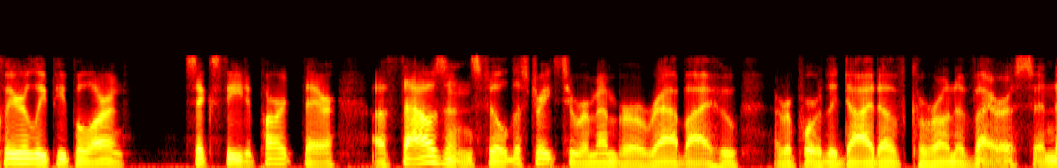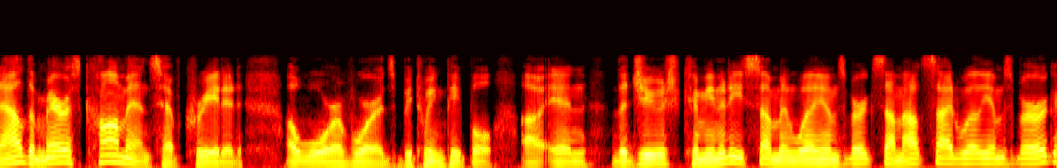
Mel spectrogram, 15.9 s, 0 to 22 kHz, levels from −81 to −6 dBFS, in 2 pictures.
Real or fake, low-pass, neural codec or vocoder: fake; 5.4 kHz; codec, 16 kHz in and 24 kHz out, 0.4 kbps, LongCat-Audio-Codec, two codebook decoder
